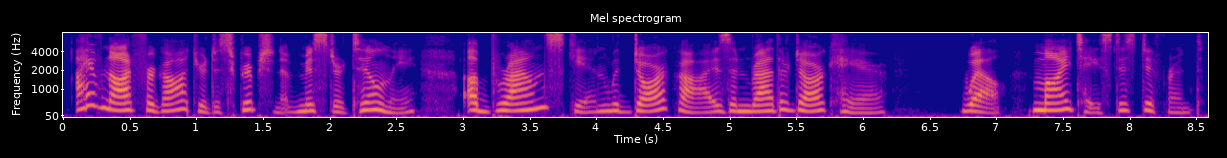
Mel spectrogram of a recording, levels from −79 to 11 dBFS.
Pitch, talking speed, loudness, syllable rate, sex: 220 Hz, 170 wpm, -19 LUFS, 4.3 syllables/s, female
